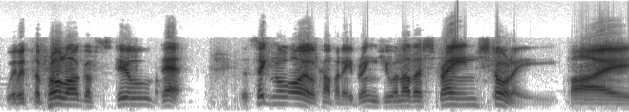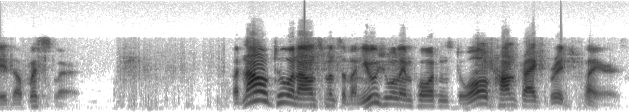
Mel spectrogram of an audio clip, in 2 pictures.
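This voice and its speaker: A male 1940s radio announcer with a fairly high, very lively voice. He delivers scripted sponsor messages with polished emphasis on a muffled old recording. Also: normal speed, soft background music.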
